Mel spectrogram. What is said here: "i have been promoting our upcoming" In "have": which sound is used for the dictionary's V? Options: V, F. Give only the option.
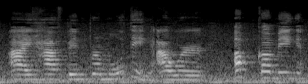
V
